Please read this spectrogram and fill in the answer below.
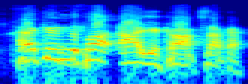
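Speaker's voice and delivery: high, loud mock Boston yell; rowdy local. Locals missing the pot, high loud mock yelling. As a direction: cheer and curse a missed toss. Acting locals tossing lobster.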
